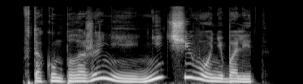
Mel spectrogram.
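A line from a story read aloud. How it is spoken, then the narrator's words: Cheerful. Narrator (Russian): весело подытожил он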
